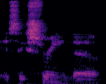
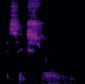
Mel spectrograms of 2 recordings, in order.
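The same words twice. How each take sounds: First: Said in the usual way. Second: Whisper. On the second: Shown as a demonstration. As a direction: whisper "It's extreme" under the breath. Repeats the phrase, then whispers it.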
